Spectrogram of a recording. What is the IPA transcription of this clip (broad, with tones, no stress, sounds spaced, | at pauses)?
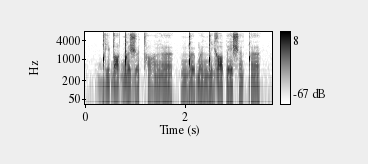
ɡ͡ǃ i˧˥ ɖ ɑ˧ ŋ͡ǃ ə˩˧˩ ʒ ɵ˩˥ tʰ ɑ̃˩˥ ŋ ə̃˩˧˩ | ŋ͡ǃ ɵ˩˥ b ə̃˩˧˩ ŋ͡ǃ i˩˥ ɣ ɒ˧˥ p e˩˧˩ ʃ ə̃˩˥ ǃ ə̃˩˧˩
